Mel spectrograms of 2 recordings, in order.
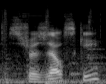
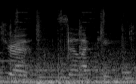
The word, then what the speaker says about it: Strzelecki: So on the beautiful foreshore here, we have a monument honouring Sir Edmund Strzelecki. I think that's how you pronounce it. Strzelecki.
